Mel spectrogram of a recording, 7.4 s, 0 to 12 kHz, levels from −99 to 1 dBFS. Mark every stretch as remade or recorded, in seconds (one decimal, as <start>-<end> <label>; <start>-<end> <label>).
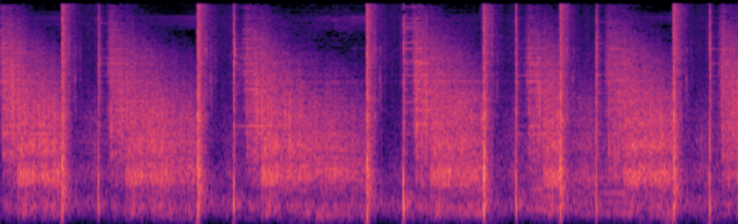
0.0-2.8 recorded; 2.8-3.5 remade; 3.5-4.4 recorded; 4.4-5.1 remade; 5.1-7.4 recorded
